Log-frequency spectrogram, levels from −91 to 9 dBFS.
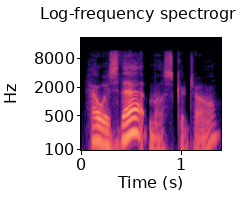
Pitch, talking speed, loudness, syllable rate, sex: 125 Hz, 170 wpm, -16 LUFS, 5.0 syllables/s, male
